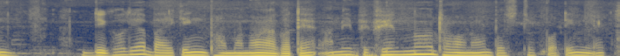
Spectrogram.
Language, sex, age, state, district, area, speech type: Assamese, male, 18-30, Assam, Charaideo, rural, spontaneous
